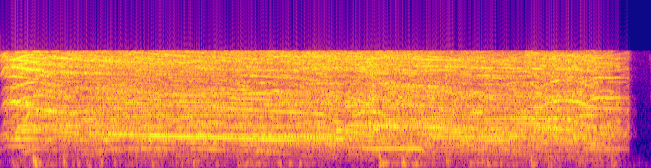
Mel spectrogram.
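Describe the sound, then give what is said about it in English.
Studio audience voicing disapproval with a sustained wash of groans and bellowing crowd noise that stays loud and even, then cuts off abruptly at the end. “The live studio audience did not like that one bit.”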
